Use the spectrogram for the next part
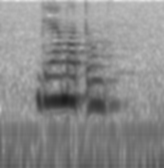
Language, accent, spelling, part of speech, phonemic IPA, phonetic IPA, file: Armenian, Eastern Armenian, դրամատուն, noun, /d(ə)ɾɑmɑˈtun/, [d(ə)ɾɑmɑtún], Hy-դրամատուն.ogg
- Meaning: bank (financial institution)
